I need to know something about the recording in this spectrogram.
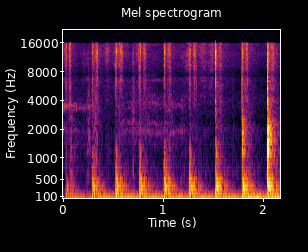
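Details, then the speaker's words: Baldwin Model E piano soundboard with hairline cracks and weak glue at the rim: steady light taps about four per second beside a crack, each with a brief rattly buzz; the board has come off the rim on either side of the crack. "so the sound boards come off the rim on either side of the crack"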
